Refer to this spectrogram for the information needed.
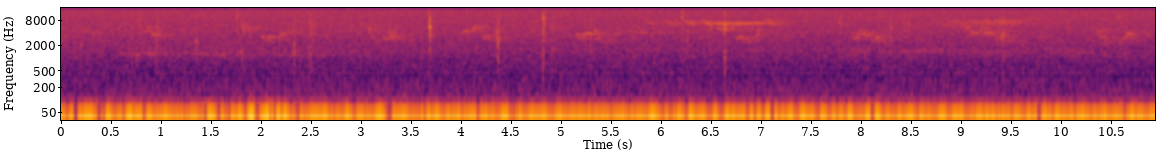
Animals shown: Northern Parula (Setophaga americana), Red-eyed Vireo (Vireo olivaceus), Blackburnian Warbler (Setophaga fusca), American Crow (Corvus brachyrhynchos)

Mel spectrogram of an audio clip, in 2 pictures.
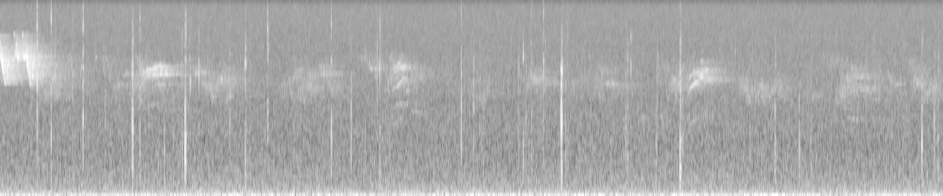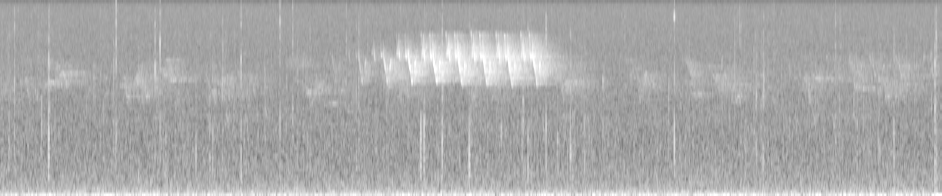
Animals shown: Ovenbird (Seiurus aurocapilla), Red-eyed Vireo (Vireo olivaceus), Hermit Thrush (Catharus guttatus)

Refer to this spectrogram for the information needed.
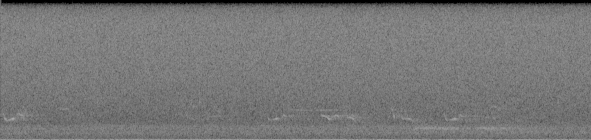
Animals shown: American Crow (Corvus brachyrhynchos), American Robin (Turdus migratorius)

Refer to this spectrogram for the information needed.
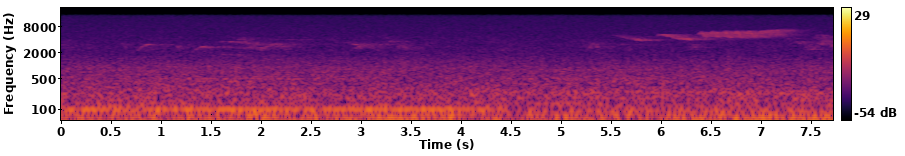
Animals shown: Red-eyed Vireo (Vireo olivaceus), Rose-breasted Grosbeak (Pheucticus ludovicianus), Black-throated Blue Warbler (Setophaga caerulescens)

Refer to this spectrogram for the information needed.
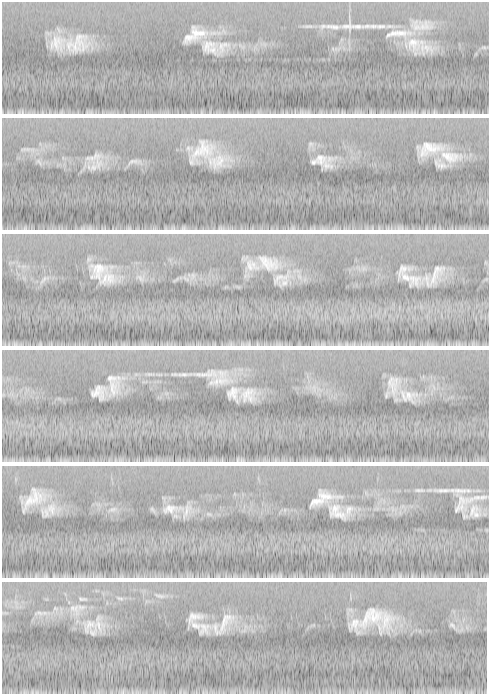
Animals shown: Red-eyed Vireo (Vireo olivaceus), Blackburnian Warbler (Setophaga fusca), Black-throated Green Warbler (Setophaga virens)

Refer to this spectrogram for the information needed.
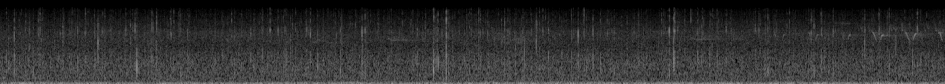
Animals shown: Red-eyed Vireo (Vireo olivaceus), Ovenbird (Seiurus aurocapilla)

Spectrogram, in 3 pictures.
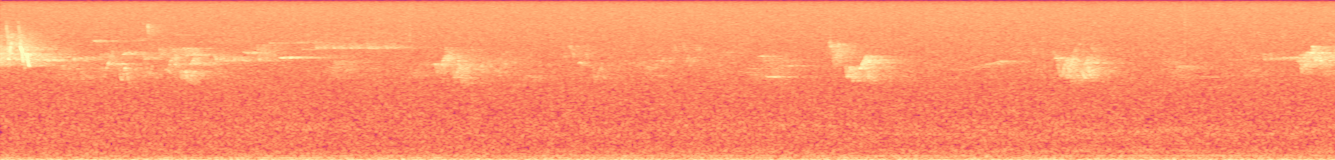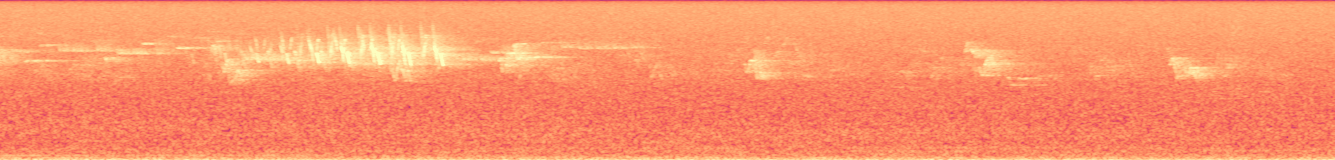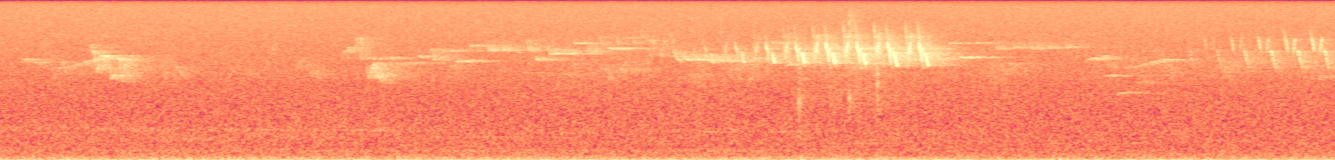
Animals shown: Eastern Wood-Pewee (Contopus virens), Winter Wren (Troglodytes hiemalis), Red-eyed Vireo (Vireo olivaceus), Ovenbird (Seiurus aurocapilla), Wood Thrush (Hylocichla mustelina)

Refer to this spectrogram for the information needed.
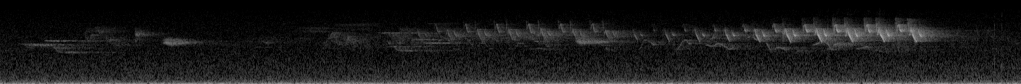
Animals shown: Wood Thrush (Hylocichla mustelina), Black-throated Green Warbler (Setophaga virens), Red-eyed Vireo (Vireo olivaceus), Scarlet Tanager (Piranga olivacea), Ovenbird (Seiurus aurocapilla)

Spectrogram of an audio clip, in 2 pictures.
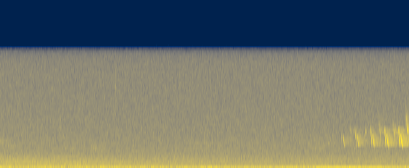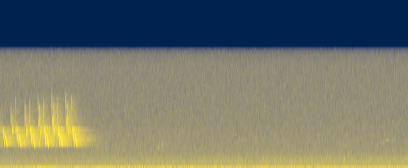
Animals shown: Ovenbird (Seiurus aurocapilla)

